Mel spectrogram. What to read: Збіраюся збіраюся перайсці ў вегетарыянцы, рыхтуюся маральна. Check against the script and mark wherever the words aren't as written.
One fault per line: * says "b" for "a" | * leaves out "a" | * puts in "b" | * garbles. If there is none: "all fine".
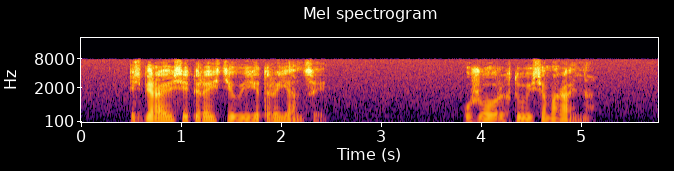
* leaves out "збіраюся"
* puts in "ужо"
